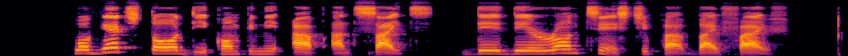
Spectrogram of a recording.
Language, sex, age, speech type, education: Nigerian Pidgin, male, 30-45, spontaneous, tertiary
